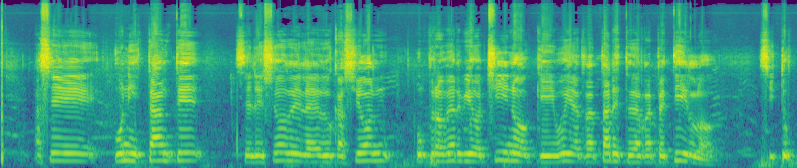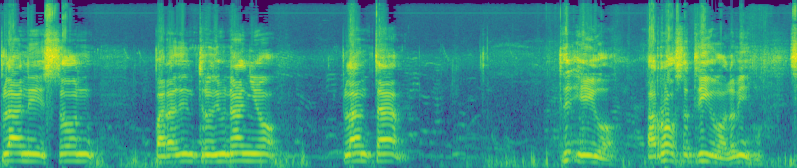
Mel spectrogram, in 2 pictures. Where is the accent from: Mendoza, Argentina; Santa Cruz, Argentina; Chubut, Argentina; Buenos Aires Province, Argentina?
Buenos Aires Province, Argentina; Saladillo; esta institución de mi pueblo, de nuestro querido Saladillo.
